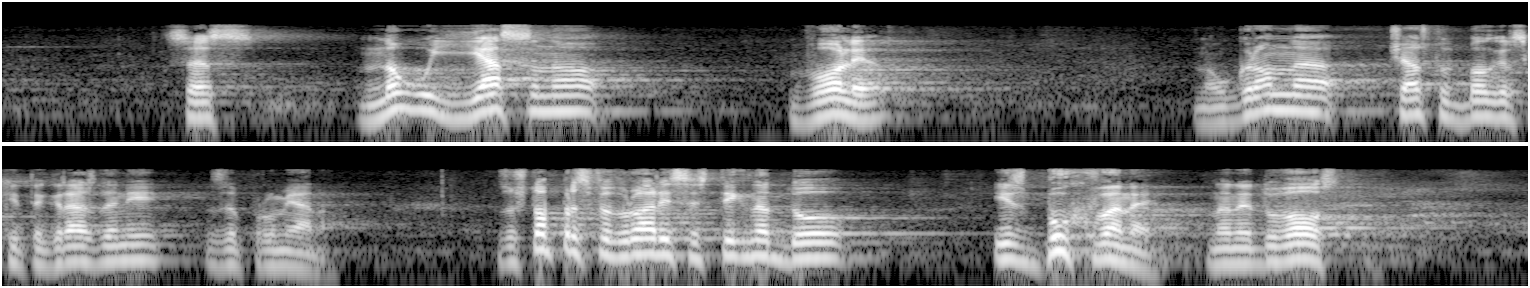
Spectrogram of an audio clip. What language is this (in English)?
Bulgarian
